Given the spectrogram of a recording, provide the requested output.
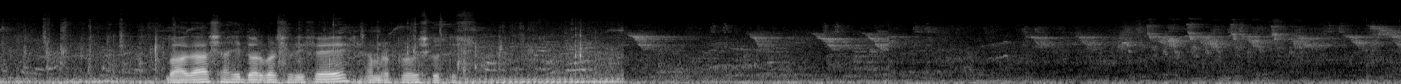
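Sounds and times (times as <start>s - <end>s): steady low rumble: 0.0s - 6.3s
birds calling with falling notes: 1.6s - 14.0s.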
